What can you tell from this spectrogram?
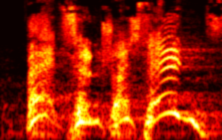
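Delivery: very high, strained cartoon duck; aggressive duck. Duck apologising for its voice, aggressive high squawk. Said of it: "said the duck".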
